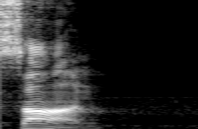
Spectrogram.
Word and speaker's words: San: scoodle oh it's son I heard somebody say it like kind of like sand without the D so San so it's son oh so I was right the first time gosh dangly dang it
